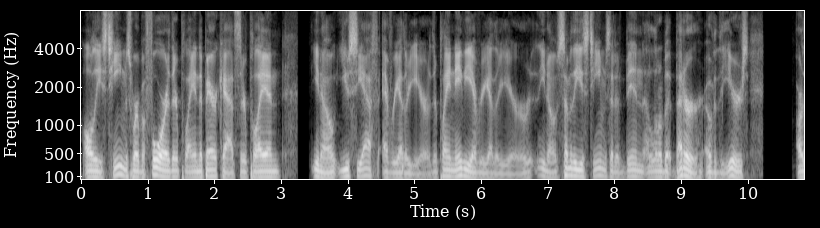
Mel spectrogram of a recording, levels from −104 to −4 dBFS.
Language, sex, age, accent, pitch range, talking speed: English, male, 20-39, American, 90-120 Hz, 220 wpm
